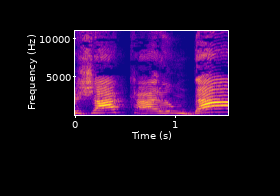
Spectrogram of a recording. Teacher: A sílaba mais forte tá na última casa, última sílaba. Então, ela só pode ser uma oxítona.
